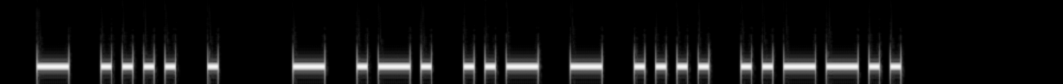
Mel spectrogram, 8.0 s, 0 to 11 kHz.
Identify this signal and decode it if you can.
Morse code, heard as a keyed tone, about 15 wpm, 700 Hz. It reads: THE TRUTH?
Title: Sentences from Top 1400 Words 15wpm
